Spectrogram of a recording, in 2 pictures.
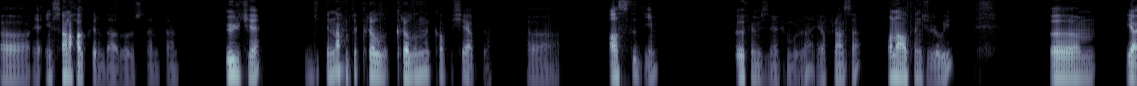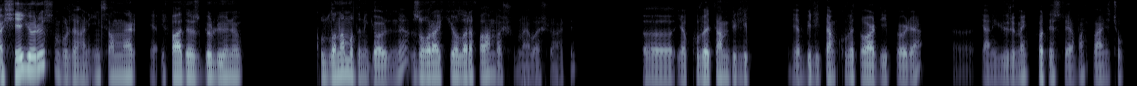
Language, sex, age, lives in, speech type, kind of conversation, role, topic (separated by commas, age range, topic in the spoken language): Turkish, male, 25-29, Germany, conversation, unstructured, none, Siyasi protestolar haklı mı?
